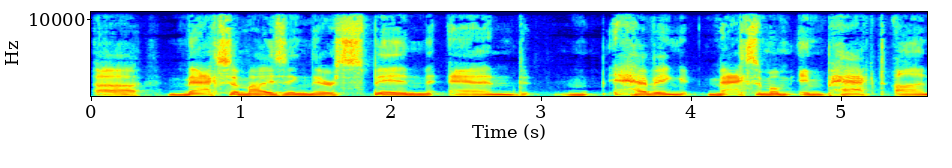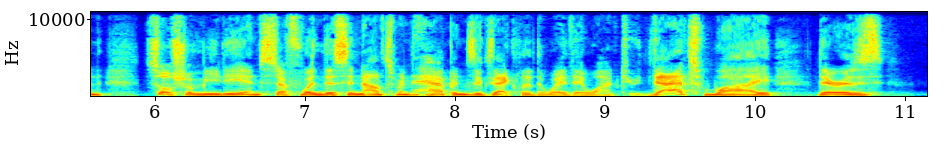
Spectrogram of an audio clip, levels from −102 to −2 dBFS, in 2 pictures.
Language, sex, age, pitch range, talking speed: English, male, 40-59, 135-175 Hz, 145 wpm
